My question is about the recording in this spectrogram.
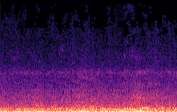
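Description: Passenger ferry's engines running with a steady low rumble and a faint constant hum.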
